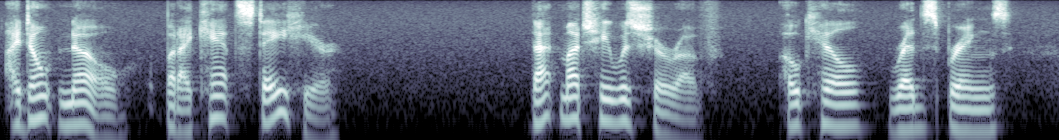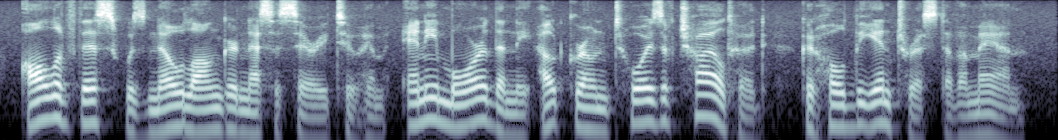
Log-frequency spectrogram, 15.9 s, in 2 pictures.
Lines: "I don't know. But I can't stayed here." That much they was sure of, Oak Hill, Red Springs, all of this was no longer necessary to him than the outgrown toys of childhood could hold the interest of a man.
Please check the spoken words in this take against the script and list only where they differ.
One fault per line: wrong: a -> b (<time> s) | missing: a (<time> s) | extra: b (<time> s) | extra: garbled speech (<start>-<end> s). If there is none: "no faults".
wrong: stayed -> stay (1.8 s)
wrong: they -> he (4.5 s)
extra: any more (11.0 s)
